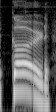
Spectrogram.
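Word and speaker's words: curl: Cooled नहीं है। कर्ल इसे बर्न।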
